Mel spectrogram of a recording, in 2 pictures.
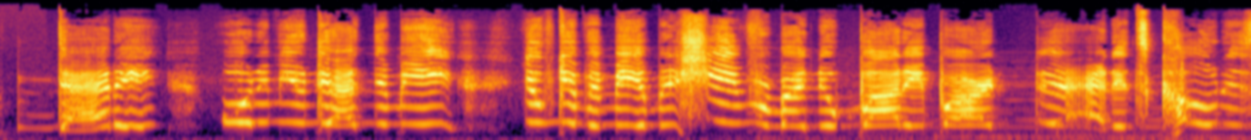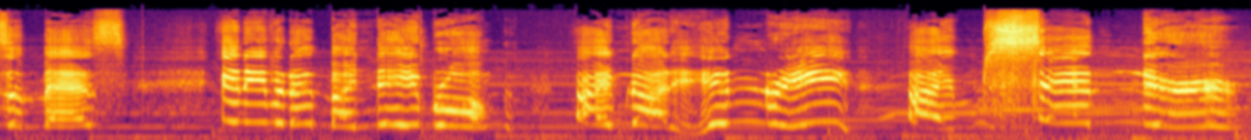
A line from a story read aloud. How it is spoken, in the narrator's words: A small child's voice screeched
